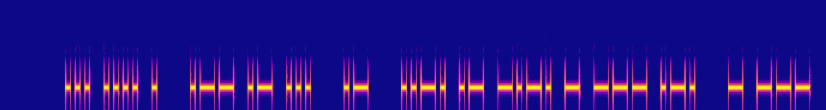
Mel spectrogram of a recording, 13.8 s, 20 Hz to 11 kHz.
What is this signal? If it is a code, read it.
Morse code, heard as a keyed tone, about 15 wpm, 700 Hz. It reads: SHE WAS A FACTOR TO
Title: Sentences from Top 1300 Words 15wpm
